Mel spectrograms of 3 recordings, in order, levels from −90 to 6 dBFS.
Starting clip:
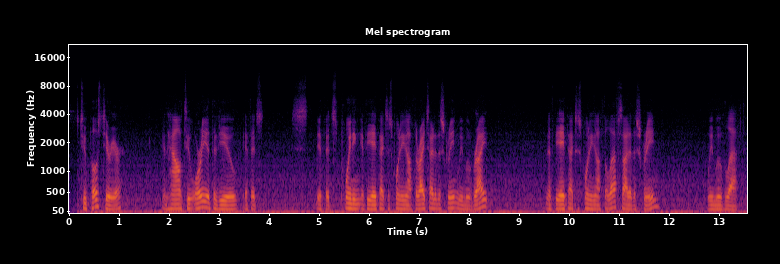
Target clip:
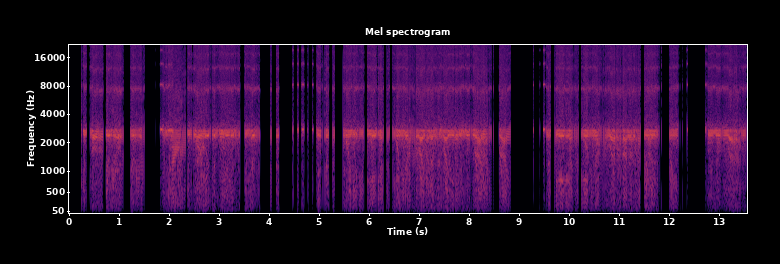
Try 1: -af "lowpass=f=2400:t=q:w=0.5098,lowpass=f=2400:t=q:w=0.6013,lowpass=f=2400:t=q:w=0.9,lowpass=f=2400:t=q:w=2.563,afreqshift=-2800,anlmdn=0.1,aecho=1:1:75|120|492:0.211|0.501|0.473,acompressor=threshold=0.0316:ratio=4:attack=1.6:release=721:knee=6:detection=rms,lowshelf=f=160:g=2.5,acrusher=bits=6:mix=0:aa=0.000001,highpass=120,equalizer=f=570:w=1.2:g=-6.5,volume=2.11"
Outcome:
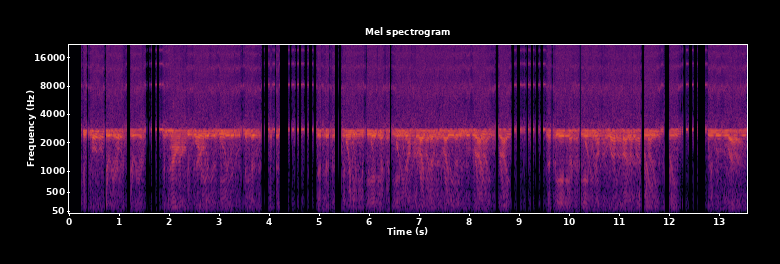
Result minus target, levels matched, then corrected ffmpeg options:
500 Hz band -8.0 dB; compression: peak gain reduction -6.5 dB
-af "lowpass=f=2400:t=q:w=0.5098,lowpass=f=2400:t=q:w=0.6013,lowpass=f=2400:t=q:w=0.9,lowpass=f=2400:t=q:w=2.563,afreqshift=-2800,anlmdn=0.1,aecho=1:1:75|120|492:0.211|0.501|0.473,acompressor=threshold=0.0119:ratio=4:attack=1.6:release=721:knee=6:detection=rms,lowshelf=f=160:g=2.5,acrusher=bits=6:mix=0:aa=0.000001,highpass=120,equalizer=f=570:w=1.2:g=2.5,volume=2.11"

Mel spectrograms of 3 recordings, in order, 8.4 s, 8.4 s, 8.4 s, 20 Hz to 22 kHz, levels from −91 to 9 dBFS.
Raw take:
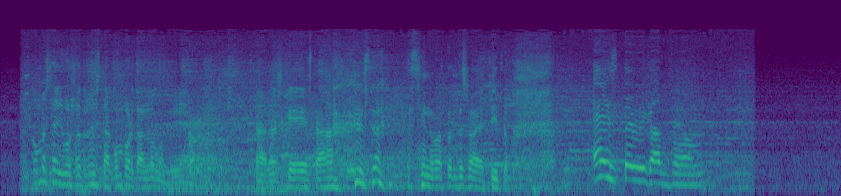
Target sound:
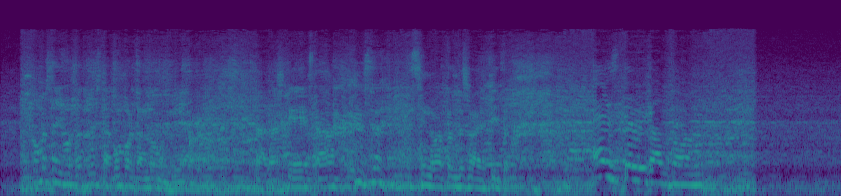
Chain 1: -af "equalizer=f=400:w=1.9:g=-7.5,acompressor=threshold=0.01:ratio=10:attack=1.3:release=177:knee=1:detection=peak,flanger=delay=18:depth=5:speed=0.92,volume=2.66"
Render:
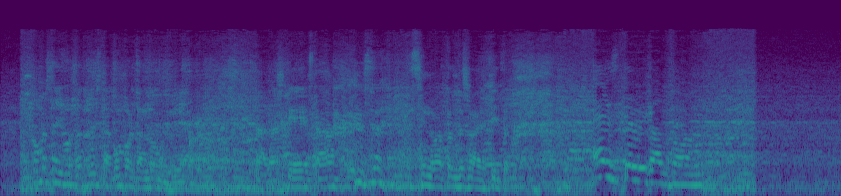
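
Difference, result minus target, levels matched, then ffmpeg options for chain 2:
500 Hz band +2.5 dB
-af "equalizer=f=400:w=1.9:g=-19.5,acompressor=threshold=0.01:ratio=10:attack=1.3:release=177:knee=1:detection=peak,flanger=delay=18:depth=5:speed=0.92,volume=2.66"

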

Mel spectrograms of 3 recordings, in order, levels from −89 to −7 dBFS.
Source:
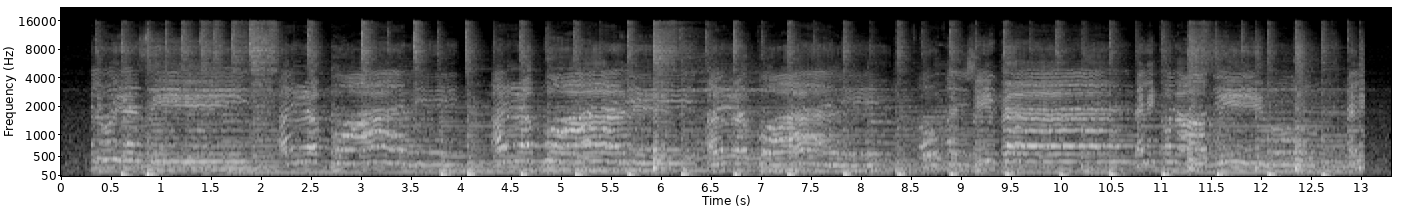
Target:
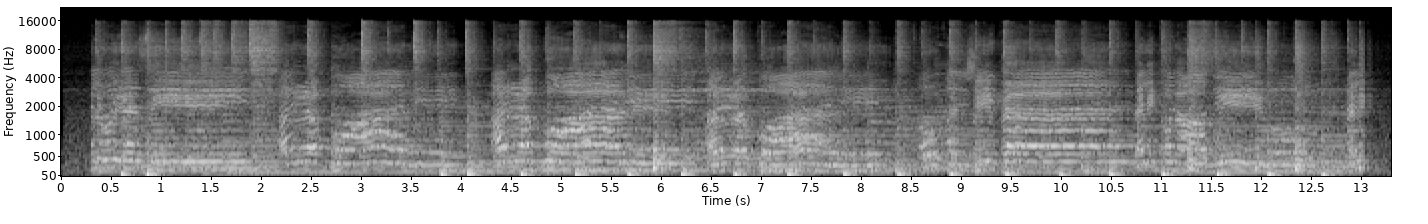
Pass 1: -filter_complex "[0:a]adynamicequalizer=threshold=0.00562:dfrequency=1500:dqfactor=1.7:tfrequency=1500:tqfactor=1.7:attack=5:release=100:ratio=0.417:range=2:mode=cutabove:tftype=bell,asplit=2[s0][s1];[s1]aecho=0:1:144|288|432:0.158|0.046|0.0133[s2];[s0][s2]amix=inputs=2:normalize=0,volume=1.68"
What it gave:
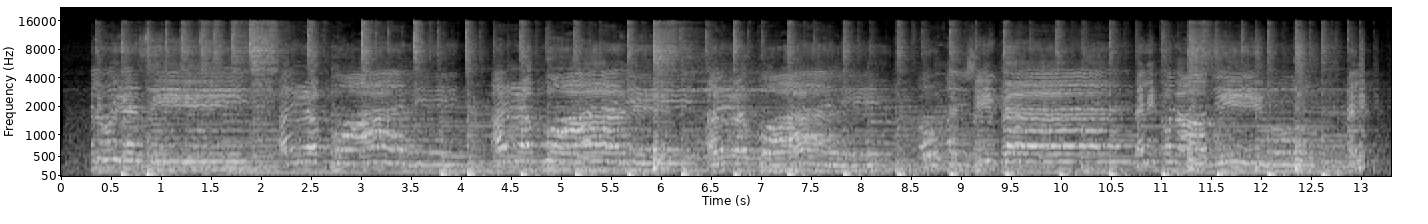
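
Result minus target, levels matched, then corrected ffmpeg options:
echo 66 ms late
-filter_complex "[0:a]adynamicequalizer=threshold=0.00562:dfrequency=1500:dqfactor=1.7:tfrequency=1500:tqfactor=1.7:attack=5:release=100:ratio=0.417:range=2:mode=cutabove:tftype=bell,asplit=2[s0][s1];[s1]aecho=0:1:78|156|234:0.158|0.046|0.0133[s2];[s0][s2]amix=inputs=2:normalize=0,volume=1.68"

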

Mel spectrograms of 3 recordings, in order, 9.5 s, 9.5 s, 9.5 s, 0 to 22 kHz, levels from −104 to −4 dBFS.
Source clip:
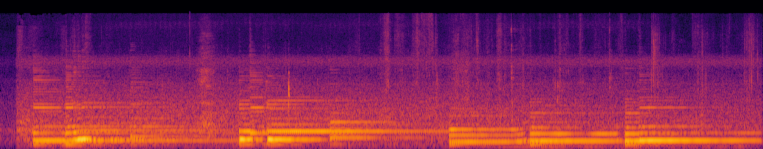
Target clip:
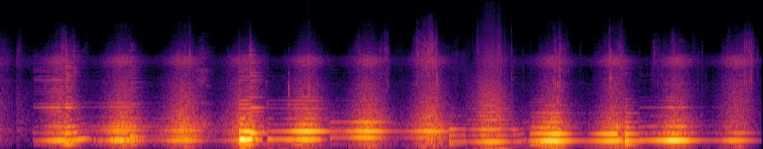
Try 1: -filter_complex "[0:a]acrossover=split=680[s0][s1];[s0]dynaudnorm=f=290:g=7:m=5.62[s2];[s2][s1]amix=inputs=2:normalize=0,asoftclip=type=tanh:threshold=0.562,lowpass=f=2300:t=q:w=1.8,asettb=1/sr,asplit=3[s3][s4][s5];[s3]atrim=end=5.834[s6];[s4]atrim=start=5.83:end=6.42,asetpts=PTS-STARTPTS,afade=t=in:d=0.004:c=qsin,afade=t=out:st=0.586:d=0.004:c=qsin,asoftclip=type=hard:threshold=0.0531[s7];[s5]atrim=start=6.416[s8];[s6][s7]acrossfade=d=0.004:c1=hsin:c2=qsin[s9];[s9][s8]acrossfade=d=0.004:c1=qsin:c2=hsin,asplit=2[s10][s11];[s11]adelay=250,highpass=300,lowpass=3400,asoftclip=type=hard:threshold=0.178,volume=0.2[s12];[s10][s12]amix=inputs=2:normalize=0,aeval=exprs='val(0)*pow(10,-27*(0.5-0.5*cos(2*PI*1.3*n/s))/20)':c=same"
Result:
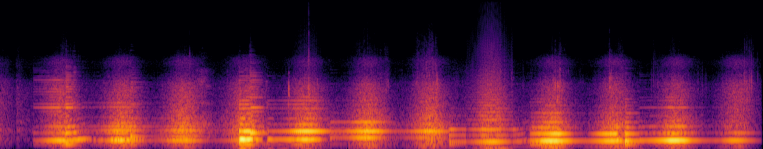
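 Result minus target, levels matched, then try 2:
8 kHz band -14.0 dB
-filter_complex "[0:a]acrossover=split=680[s0][s1];[s0]dynaudnorm=f=290:g=7:m=5.62[s2];[s2][s1]amix=inputs=2:normalize=0,asoftclip=type=tanh:threshold=0.562,lowpass=f=5900:t=q:w=1.8,asettb=1/sr,asplit=3[s3][s4][s5];[s3]atrim=end=5.834[s6];[s4]atrim=start=5.83:end=6.42,asetpts=PTS-STARTPTS,afade=t=in:d=0.004:c=qsin,afade=t=out:st=0.586:d=0.004:c=qsin,asoftclip=type=hard:threshold=0.0531[s7];[s5]atrim=start=6.416[s8];[s6][s7]acrossfade=d=0.004:c1=hsin:c2=qsin[s9];[s9][s8]acrossfade=d=0.004:c1=qsin:c2=hsin,asplit=2[s10][s11];[s11]adelay=250,highpass=300,lowpass=3400,asoftclip=type=hard:threshold=0.178,volume=0.2[s12];[s10][s12]amix=inputs=2:normalize=0,aeval=exprs='val(0)*pow(10,-27*(0.5-0.5*cos(2*PI*1.3*n/s))/20)':c=same"

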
